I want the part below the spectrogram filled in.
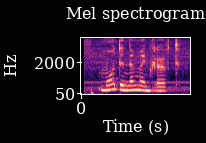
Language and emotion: Russian, neutral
